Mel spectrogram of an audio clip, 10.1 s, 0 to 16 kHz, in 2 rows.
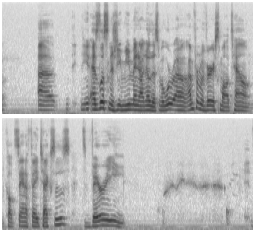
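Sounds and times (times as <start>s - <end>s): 
speech: 0.7s - 7.6s
person attempting to whistle a western film theme: 8.2s - 9.7s.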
